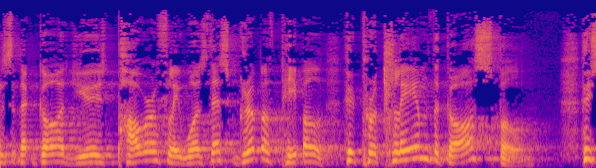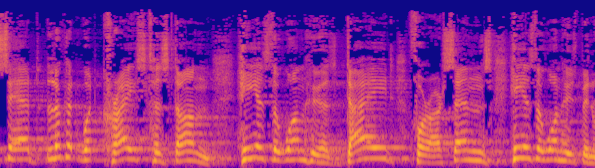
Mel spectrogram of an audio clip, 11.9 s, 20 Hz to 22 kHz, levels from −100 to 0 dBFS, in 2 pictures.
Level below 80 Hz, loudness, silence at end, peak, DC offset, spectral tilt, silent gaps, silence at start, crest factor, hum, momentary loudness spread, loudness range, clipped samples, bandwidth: -68 dBFS; -23 LUFS; 0 s; 0 dBFS; under 0.1%; -4 dB/octave; none; 0 s; 22 dB; none; 5 LU; 1 LU; under 0.1%; 17 kHz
